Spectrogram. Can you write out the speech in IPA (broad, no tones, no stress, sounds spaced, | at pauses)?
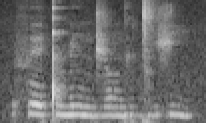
f ɛ ǃ u ɳ ɪ n d͡ʒ ɔ ŋ ɡ ʉ ɡ͡ǀ i ʃ i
